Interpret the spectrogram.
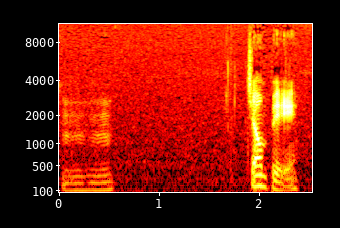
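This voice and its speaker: A man's voice: on the low side, drawn-out words, vocal fry, sharp tone, slight background noise, poor audio. A man streaming, reading a game's story aloud with wry asides. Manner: wry asides between narration. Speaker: streamer reading a visual novel. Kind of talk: reading aloud with casual commentary.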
